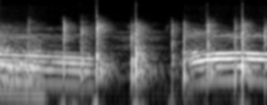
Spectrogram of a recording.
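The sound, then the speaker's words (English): A quick burst of hand clapping, a dozen or so sharp, uneven claps over about two seconds, mixed with excited voices whooping and cheering over the top, for Sunny Eclipse winning the most talented award. “Round of applause for.”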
